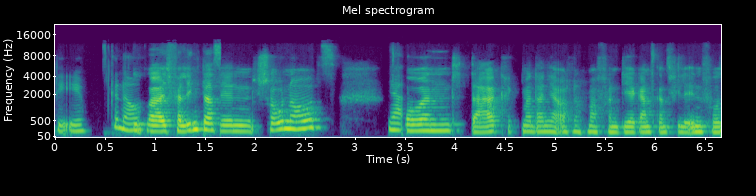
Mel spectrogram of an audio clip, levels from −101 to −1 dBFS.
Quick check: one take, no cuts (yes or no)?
no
